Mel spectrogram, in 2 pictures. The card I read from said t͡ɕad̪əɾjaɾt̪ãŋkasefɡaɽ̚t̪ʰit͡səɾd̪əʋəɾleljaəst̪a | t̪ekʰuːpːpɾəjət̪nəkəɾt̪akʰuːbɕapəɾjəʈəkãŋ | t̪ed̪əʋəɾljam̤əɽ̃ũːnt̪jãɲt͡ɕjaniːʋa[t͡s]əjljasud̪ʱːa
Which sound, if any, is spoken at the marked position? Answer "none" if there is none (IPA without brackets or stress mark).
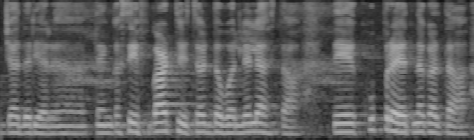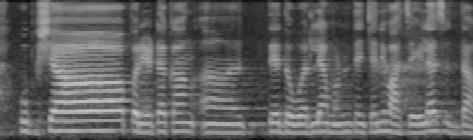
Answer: t͡s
